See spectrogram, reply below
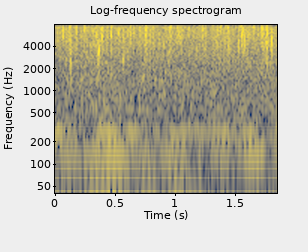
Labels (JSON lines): {"label": "biophony, midshipman", "recorder": "SoundTrap 500"}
